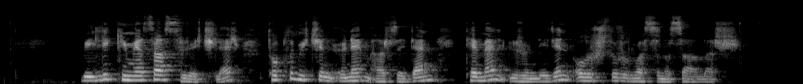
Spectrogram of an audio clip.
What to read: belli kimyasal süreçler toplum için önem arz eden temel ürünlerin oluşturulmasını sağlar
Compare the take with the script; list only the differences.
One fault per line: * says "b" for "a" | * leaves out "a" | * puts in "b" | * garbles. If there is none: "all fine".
all fine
